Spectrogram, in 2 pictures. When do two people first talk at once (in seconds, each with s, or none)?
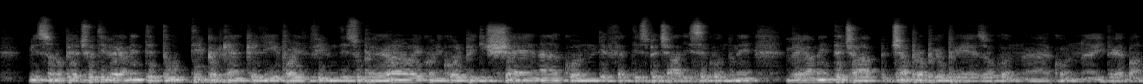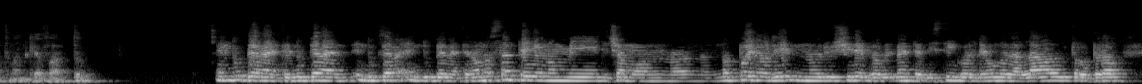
none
